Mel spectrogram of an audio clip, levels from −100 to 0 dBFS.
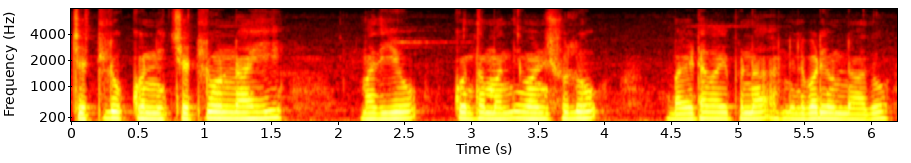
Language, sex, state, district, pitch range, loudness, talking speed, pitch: Telugu, male, Telangana, Hyderabad, 150-165 Hz, -15 LUFS, 105 wpm, 155 Hz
